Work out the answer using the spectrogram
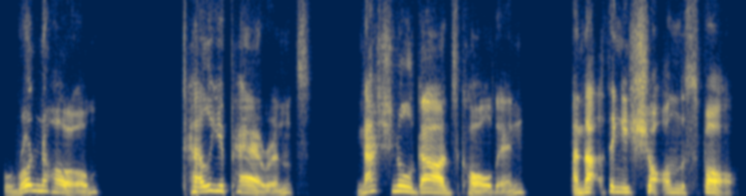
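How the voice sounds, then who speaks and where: A man's voice: on the high side, takes it slowly, dry recording. A man co-hosting a podcast, chatting casually and ranting with lots of swearing. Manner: animated, swearing rants. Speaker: podcast co-host. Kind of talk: casual chat.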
